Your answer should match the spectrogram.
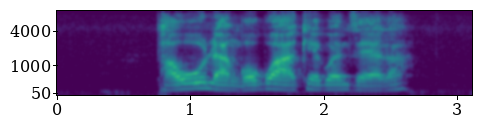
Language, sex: Zulu, male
